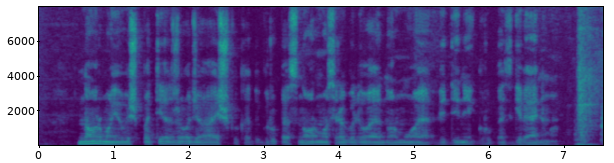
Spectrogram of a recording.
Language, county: Lithuanian, Panevėžys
